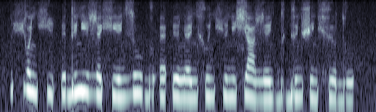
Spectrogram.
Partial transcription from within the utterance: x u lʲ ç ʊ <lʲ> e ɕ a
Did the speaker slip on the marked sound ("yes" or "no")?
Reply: no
